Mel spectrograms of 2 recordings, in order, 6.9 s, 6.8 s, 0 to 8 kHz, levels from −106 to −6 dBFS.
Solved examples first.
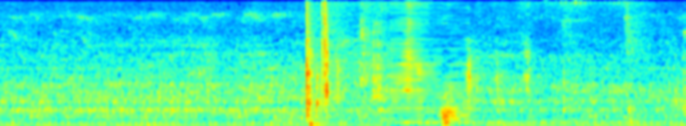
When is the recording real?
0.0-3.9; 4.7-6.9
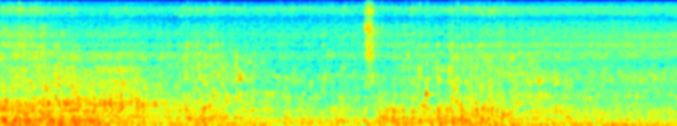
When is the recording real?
0.0-2.7; 4.7-6.8

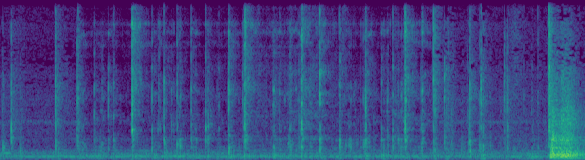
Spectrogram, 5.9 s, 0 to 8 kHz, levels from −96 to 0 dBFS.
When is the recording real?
0.0-0.8; 4.3-5.9

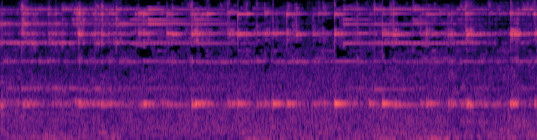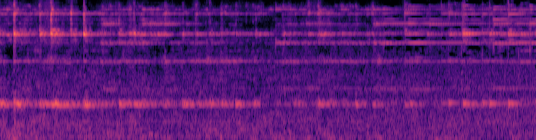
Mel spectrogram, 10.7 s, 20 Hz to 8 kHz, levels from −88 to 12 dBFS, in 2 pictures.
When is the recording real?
1.3-4.5; 9.2-10.7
